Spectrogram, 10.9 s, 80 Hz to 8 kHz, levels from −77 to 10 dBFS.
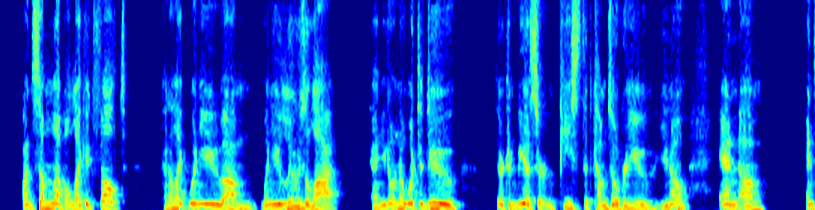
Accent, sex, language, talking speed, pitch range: American, male, English, 215 wpm, 155-200 Hz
